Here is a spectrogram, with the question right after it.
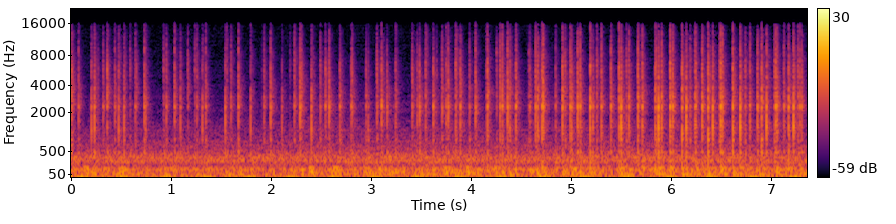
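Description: Long glitter nails tap rapidly and steadily on the glossy laminated cardboard cover of a pink spiral notebook with a puppy design. Crisp, bright clicks come in a dense, continuous patter over a steady low rumble, each tap dying away almost instantly.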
